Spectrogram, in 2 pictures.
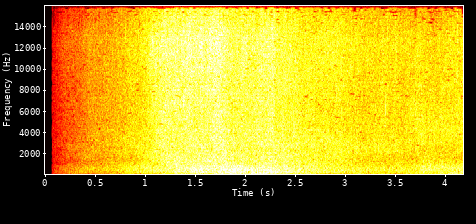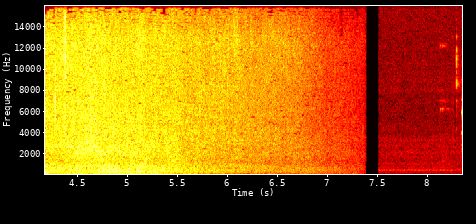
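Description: Rushing, surf-like swell of noise from a logo intro sound effect: it builds over about two seconds, holds, then slowly fades and cuts off shortly before the end.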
